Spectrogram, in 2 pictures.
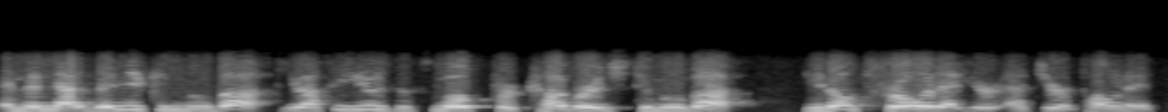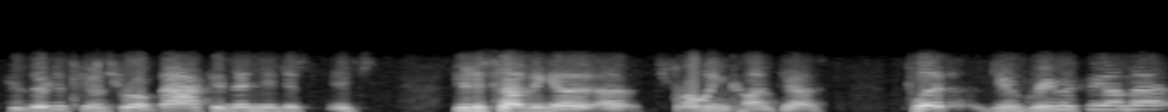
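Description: The voice sounds animated and moves at a very fast pace. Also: man, high pitch for a man, ordinary pitch variation. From Los Angeles. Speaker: paintball player. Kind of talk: casual chat. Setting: phone call.

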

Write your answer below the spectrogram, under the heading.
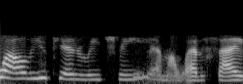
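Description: A woman with an American accent, at a very slow pace. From New York. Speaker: author and self-publishing coach. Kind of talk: radio interview. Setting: phone call.

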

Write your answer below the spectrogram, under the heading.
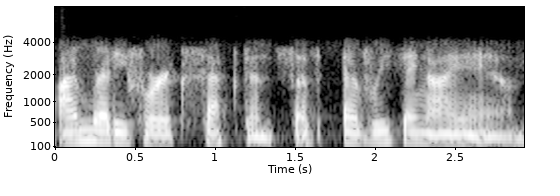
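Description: A woman with an unremarkable speaking voice, fairly low in pitch, at a fairly slow pace with ordinary pitch variation. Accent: American. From US New England. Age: 50s. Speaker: psychotherapist. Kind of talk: casual interview chat, with poem reading.

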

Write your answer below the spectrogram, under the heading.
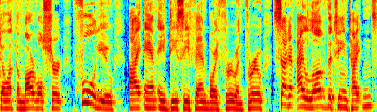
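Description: In a very clean recording with a silent background, a man talks at a fairly slow pace with hardly any pauses and very even loudness. He has an unremarkable speaking voice, fairly high in pitch, with ordinary pitch variation. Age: 20s. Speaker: podcast co-host. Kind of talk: casual chat.

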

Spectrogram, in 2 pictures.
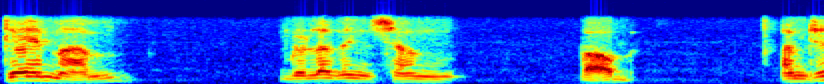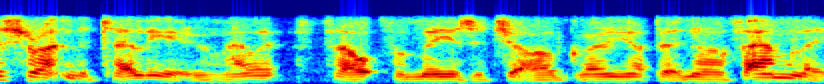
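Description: A man speaks in an Australian accent at a moderate pace, his pitch fairly low with ordinary variation. Long pauses come often. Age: 60s.

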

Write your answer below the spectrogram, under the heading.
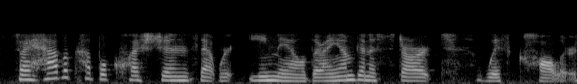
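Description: A woman talks at a moderate pace, her medium pitch showing ordinary pitch variation. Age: 50s. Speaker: tarot reader and internet radio host. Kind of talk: live call-in tarot reading show. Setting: internet radio call-in show.

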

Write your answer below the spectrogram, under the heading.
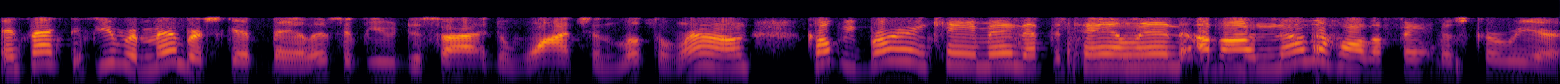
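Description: A man's high-pitched voice with very wide pitch swings, a moderate pace and hardly any pauses. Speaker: sports broadcaster, play-by-play guest. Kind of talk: sports talk rant.

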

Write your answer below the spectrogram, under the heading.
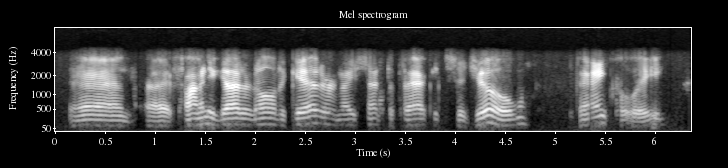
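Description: At a fairly slow pace, a man talks in a plain, everyday voice at medium pitch, his intonation fairly even but his loudness swinging widely. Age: 50s. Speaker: cannabis activist and grower. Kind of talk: phone-in radio talk. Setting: phone call.

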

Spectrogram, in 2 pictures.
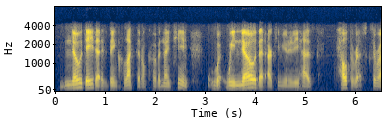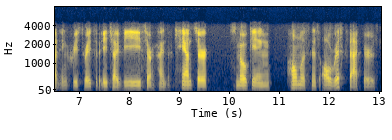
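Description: With a plain, everyday voice, a man speaks fairly slowly at a fairly low pitch with ordinary pitch variation. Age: 40s. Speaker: state senator. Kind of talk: interview.

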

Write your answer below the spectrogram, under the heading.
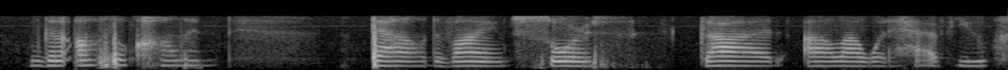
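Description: The speaker talks very slowly in a calm, gentle tone with a flat monotone. Long pauses come often. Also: woman, medium pitch for a woman, big swings in loudness. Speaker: spiritual healer and tarot reader. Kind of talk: guided meditation; radio show with prayer circle. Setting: internet radio show. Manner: slow, soothing, repetitive.

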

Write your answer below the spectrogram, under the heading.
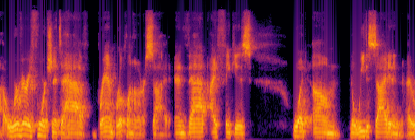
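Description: With a quiet background, a man with an American accent talks in an ordinary speaking voice, fairly low in pitch, with fairly even intonation. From Maryland. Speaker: sports team marketing executive. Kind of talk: podcast interview.

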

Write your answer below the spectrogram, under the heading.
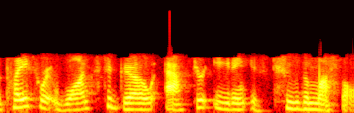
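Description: Using a plain, everyday voice, a woman speaks at a moderate pace and a medium pitch with ordinary pitch variation. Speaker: dietitian and diabetes educator. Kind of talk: interview.

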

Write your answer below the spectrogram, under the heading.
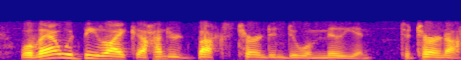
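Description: There's a plain, everyday voice from a man with ordinary pitch variation. He talks at a fairly quick pace. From northern US. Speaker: radio network owner. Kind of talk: casual chat.

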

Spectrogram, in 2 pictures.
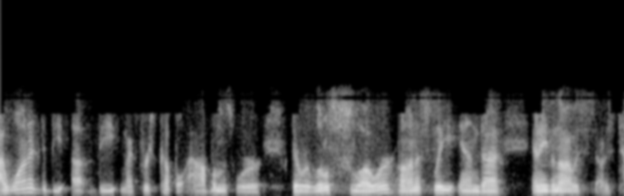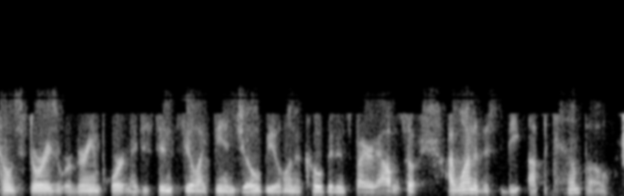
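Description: A very fast-talking man with an American accent, medium pitch and fairly even intonation. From US military family, raised around the world; settled in Oregon. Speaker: singer-songwriter. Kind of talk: interview.

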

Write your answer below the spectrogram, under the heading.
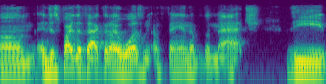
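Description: Speaking at a fairly quick pace, a man uses a normal speaking voice with fairly high pitch and fairly even intonation. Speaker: wrestling podcast co-host. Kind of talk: casual chat.

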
